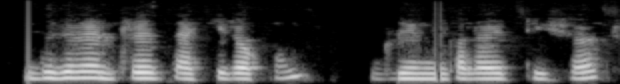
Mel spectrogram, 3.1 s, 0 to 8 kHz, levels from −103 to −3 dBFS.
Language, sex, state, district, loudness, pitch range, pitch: Bengali, female, West Bengal, Jalpaiguri, -22 LUFS, 195-215 Hz, 200 Hz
